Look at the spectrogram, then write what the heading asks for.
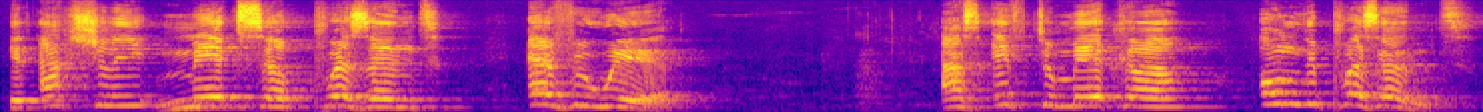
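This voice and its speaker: Kittitian ceremonial speaker, very high voice, measured emphatic oratory, echoey venue. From Saint Kitts and Nevis. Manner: oratorical, deliberate, emphatic repetition in short phrases. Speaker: guest speaker at a school ceremony. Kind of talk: formal ceremonial public speech.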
